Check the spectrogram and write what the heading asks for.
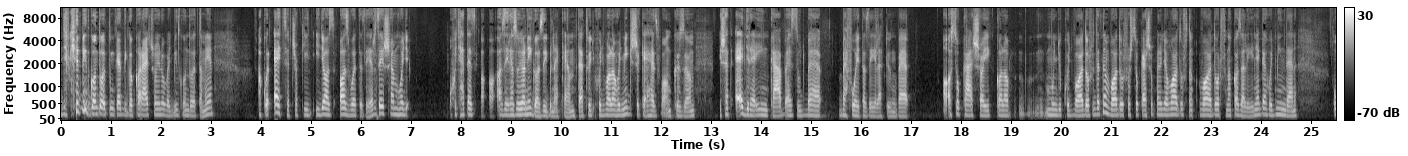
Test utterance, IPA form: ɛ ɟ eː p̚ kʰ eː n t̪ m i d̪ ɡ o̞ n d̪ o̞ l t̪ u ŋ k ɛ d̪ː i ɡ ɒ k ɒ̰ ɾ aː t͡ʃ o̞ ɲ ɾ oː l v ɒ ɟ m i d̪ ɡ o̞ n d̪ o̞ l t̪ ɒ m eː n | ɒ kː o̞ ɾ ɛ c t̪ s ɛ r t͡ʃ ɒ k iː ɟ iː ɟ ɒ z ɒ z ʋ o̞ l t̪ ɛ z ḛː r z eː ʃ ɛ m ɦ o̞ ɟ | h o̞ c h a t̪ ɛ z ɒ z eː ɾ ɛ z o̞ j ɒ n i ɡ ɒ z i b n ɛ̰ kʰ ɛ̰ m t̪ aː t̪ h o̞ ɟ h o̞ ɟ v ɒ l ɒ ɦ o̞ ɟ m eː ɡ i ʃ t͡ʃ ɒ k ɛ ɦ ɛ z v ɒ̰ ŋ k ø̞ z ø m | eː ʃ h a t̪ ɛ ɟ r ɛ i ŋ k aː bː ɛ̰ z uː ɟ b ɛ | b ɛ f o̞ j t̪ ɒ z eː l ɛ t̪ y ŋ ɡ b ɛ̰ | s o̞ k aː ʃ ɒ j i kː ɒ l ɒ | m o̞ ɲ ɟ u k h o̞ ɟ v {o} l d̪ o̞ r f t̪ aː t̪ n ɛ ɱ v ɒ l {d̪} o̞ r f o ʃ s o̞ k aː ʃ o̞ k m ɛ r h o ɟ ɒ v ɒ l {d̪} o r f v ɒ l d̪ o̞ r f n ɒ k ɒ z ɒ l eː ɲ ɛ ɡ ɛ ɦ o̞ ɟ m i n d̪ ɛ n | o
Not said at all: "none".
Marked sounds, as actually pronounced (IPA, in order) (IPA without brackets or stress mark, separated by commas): ɒ, d̪, d̪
